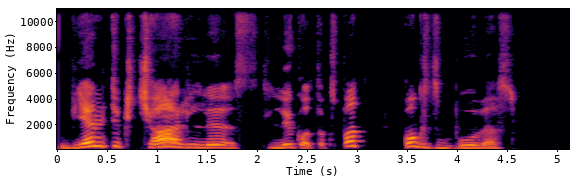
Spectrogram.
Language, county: Lithuanian, Klaipėda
